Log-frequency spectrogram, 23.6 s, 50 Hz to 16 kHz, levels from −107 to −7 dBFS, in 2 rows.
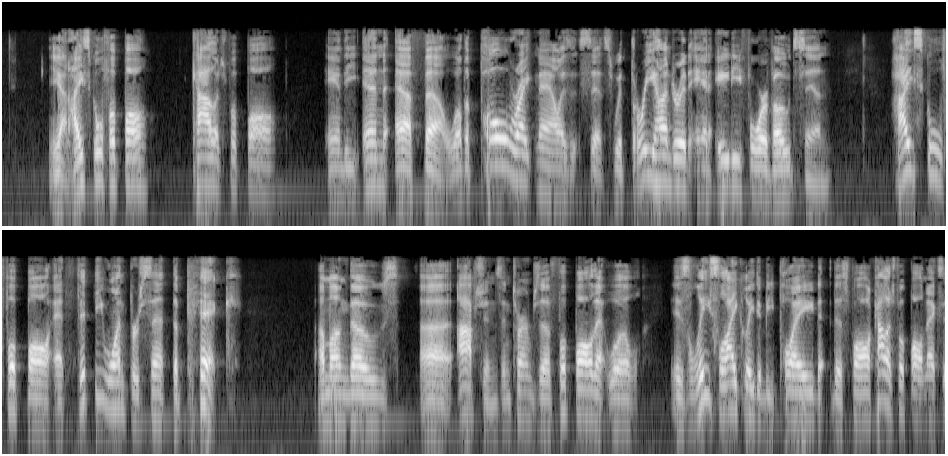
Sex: male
